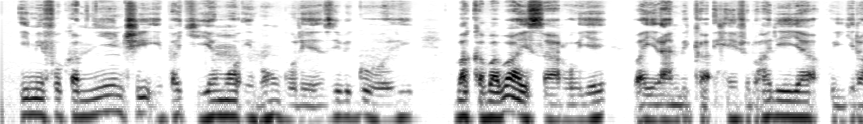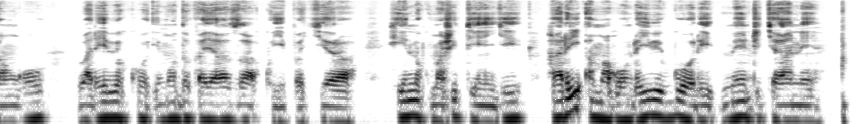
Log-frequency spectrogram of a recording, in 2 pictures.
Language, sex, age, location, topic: Kinyarwanda, male, 25-35, Huye, agriculture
